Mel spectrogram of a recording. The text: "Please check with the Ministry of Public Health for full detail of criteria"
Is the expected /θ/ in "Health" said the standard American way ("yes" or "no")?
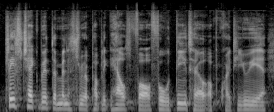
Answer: yes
